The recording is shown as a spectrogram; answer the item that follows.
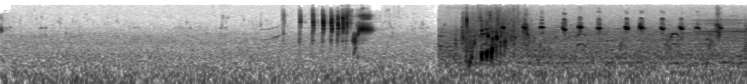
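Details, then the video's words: Ruddy Duck from Wisconsin: a quick run of dry ticking notes that speeds up into a low belch, then a steady series of short clicks about twice a second. "Bird Sounds: Ruddy Duck"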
